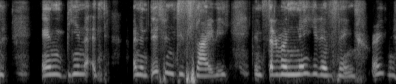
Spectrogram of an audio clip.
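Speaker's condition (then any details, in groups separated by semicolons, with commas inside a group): Cerebral palsy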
